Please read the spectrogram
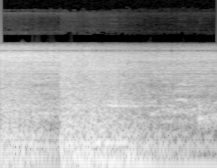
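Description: Live rock band's closing hit about half a second in, with guitars, drums and cymbals ringing out and fading over a steady low amplifier hum, as the song ends.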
